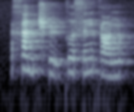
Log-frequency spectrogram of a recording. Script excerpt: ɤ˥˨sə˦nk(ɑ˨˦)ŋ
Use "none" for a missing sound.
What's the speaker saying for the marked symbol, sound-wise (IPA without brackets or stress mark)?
ɑ˨˦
